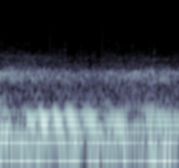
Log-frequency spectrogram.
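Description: A Volkswagen Golf fitted with a large exhaust tip accelerates with a loud, steady engine drone heard close from inside the car, holding a deep, even hum throughout.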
